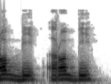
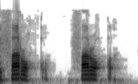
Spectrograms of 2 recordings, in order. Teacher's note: Muraqqaqa, ça veut dire que tu fais pas un ra qui est emphatique, et mufakhama, c'est qu'il est emphatique. Quand le ra il a une fatha, ra et rou et une dhamma, et ben on dit qu'il est emphatique.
